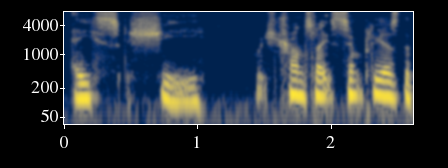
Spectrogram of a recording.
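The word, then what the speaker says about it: aos sí: They were the ali, pronounced roughly as ace she, which translates simply as the people of the mounds.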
